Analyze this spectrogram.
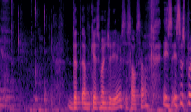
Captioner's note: non-english speech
